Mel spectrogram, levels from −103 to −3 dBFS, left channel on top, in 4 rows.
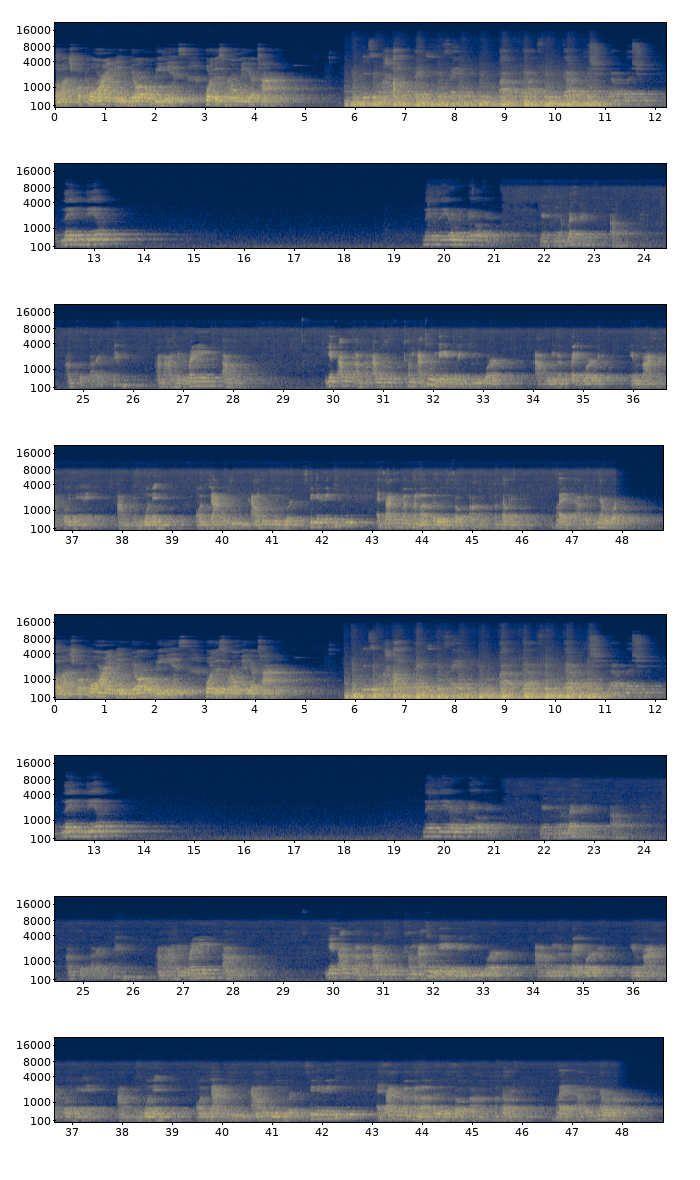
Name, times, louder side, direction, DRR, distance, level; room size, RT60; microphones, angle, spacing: voice 1, 0.0-4.4, left 1 dB, 35° left, -4 dB, 0.7 m, -28 dB
sound 1, 5.8-10.9, right 1 dB, 75° right, 1.5 m, -28 dB
voice 2, 6.1-8.5 8.9-11.9 12.3-13.2 19.6-20.9, equal, 5° left, -8 dB, 1.7 m, -38 dB
voice 3, 21.9-23.0 23.3-23.6 24.6-25.9 26.5-28.2 29.8-33.4 34.0-35.4 35.9-37.5 37.9-39.0 39.3-46.0 46.6-47.9, left 2 dB, 80° left, 1 dB, 0.8 m, -37 dB
6.5 x 6.3 x 3.2 m, 2.1 s
head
